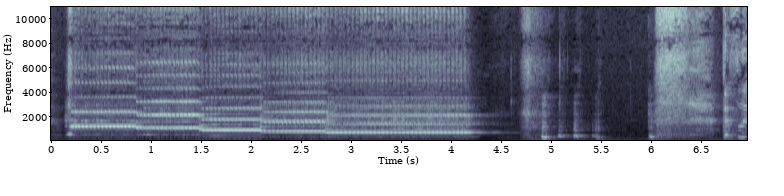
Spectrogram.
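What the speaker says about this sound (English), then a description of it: "If we roll our R's and blow at the same time into the flute, we can make this noise." A flute sounds a descending series of sustained notes for about four seconds, the tone buzzing from rolled-R flutter tonguing while blowing, followed by a few short breathy, airy bursts.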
